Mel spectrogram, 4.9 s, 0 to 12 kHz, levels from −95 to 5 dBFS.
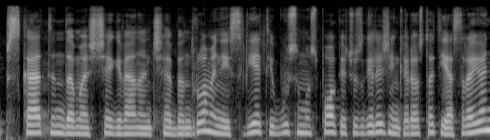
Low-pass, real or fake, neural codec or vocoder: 9.9 kHz; real; none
